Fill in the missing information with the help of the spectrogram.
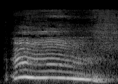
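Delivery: sudden high yell of shock; anguished yell. Acted. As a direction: let out a wild high cry. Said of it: "Ты чего орёшь".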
